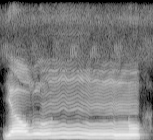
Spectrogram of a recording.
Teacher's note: آپ کو بتایا تھا ناک کے بانسا کے اندر میں آواز کو چھپا کر کے، نون کی آواز کو چھپا کر کے ایک الف کے برابر گن پڑھیں گے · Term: گنہ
